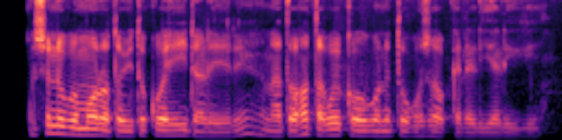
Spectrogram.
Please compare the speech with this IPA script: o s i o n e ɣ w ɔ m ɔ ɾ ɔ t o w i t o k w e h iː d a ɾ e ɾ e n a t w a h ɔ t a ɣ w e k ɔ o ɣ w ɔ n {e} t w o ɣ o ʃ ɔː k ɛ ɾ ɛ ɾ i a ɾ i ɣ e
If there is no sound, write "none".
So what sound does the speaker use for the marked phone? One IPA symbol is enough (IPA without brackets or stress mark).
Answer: e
